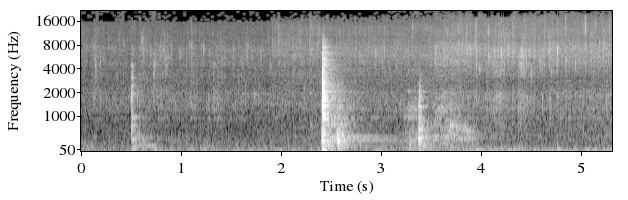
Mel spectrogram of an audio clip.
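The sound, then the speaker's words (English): Zucchini fritter batter frying in hot canola oil in a nonstick pan, spooned in a couple of tablespoons at a time: a few soft spattering bursts, one sharper and louder than the rest, over a faint, steady sizzle. “Let's add some oil. I'm using canola. And now that it's hot, we do a couple tablespoons at a time in here, and then we're gonna flatten them out in a second.”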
